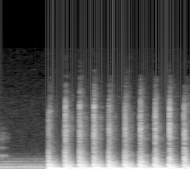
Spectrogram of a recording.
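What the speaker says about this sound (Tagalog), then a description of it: "bigla siyang binulabog ng isang malakas na pagkatok sa kanyang pintuan" Loud, rapid knocking on a door, about ten evenly spaced heavy raps in quick succession, close and insistent over a low droning background.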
